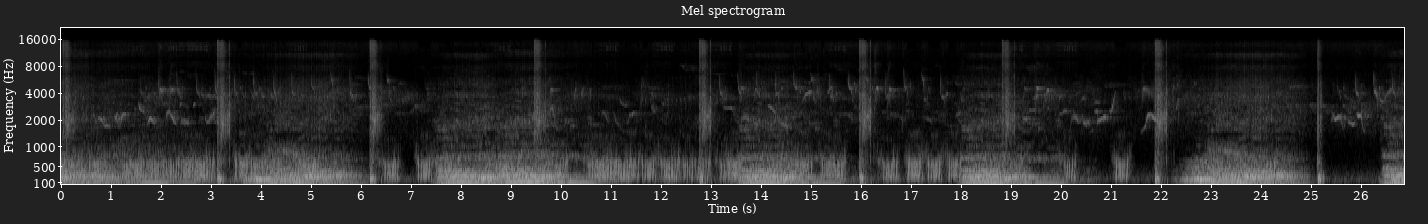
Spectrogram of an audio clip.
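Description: A huge dinosaur stomps with heavy, rumbling thuds.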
